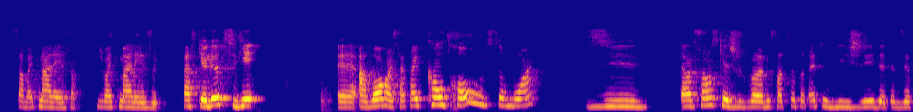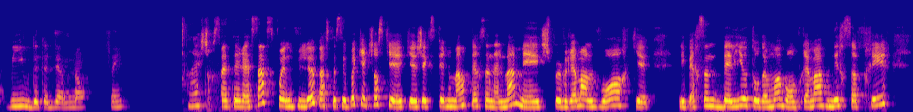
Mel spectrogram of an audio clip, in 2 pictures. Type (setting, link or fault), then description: link, video call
